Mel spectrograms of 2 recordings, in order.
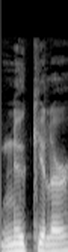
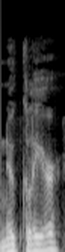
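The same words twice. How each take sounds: First: Nuclear said NOO-kyuh-ler; disputed variant pronunciation. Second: Nuclear said NOO-klee-er; standard pronunciation. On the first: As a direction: say nuclear as if spelt nucular. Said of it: "nuclear is an incorrect pronunciation". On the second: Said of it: "Like nuclear and nuclear". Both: Shown as a demonstration.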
